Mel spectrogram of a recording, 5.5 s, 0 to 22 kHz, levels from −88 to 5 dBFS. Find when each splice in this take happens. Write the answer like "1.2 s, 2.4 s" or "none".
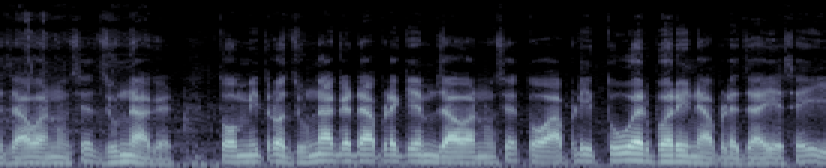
none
